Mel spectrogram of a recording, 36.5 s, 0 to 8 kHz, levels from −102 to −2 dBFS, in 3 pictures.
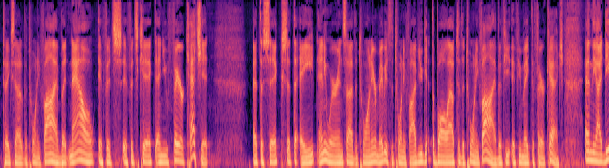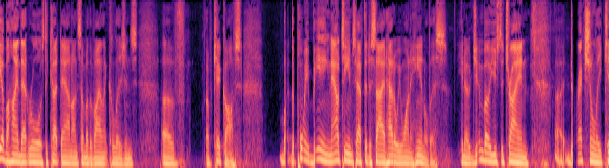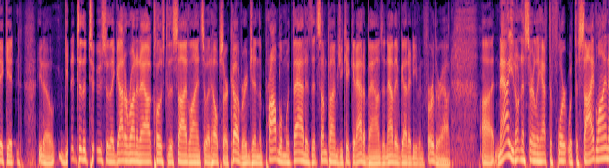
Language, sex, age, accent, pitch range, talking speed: English, male, 50-69, American, 105-135 Hz, 245 wpm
